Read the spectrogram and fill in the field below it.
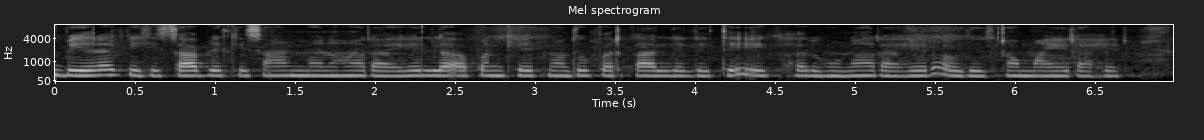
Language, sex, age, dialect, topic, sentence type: Chhattisgarhi, female, 18-24, Western/Budati/Khatahi, agriculture, statement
